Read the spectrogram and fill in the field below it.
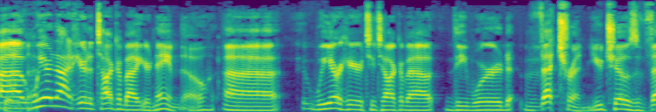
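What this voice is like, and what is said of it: Usual voice. Nothing is said of it.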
